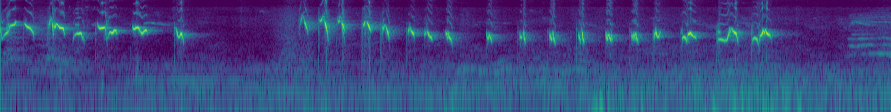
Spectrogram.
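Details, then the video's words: Lively green leafbird song aimed at provoking a juvenile spotted leafbird into fighting mood: a fast run of bright whistled notes, then an even series of repeated ringing notes. "CUCAK IJO GACOR MEMANCING CUCAK IJO TROTOL AGAR EMOSI DAN PANAS"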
